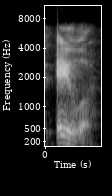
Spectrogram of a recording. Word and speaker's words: Aayla: how to pronounce me it's very like Sakura Aayla Secura we're gonna go back it's mainly the first name I have trouble is Ayla yeah it's definitely Sakura it's Ayla it's the we both do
